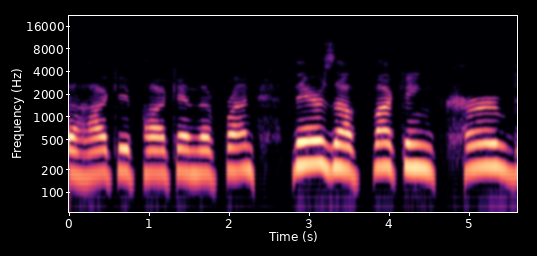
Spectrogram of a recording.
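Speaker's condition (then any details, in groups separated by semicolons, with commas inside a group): Primary lateral sclerosis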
